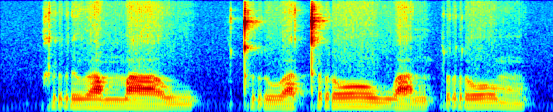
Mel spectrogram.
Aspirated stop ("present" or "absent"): absent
